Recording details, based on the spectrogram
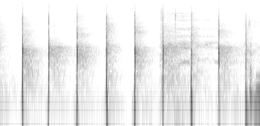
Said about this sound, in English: And uh, I would like to uh, give him a warm applause. So, everybody, raise your hands to the director of Minari, Lee Isaac Chung.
